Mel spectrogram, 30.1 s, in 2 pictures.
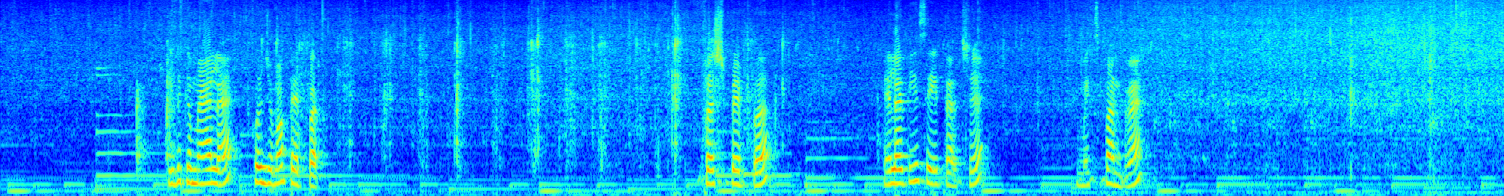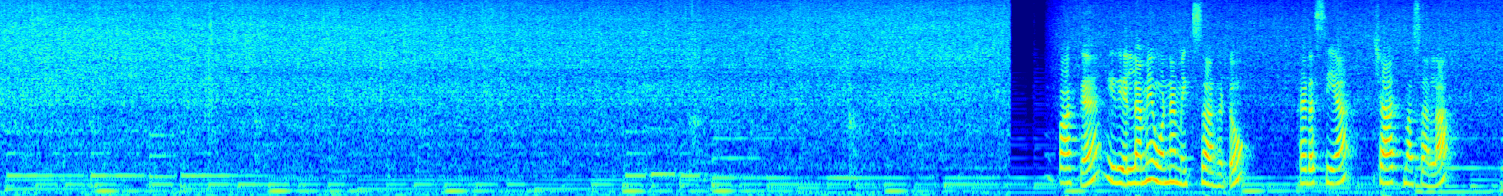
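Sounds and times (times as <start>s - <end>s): corn sizzling in butter: 0.0s - 30.0s
spatula stirring in pan: 3.0s - 7.0s.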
